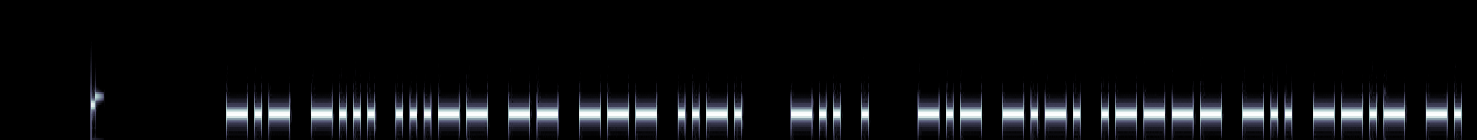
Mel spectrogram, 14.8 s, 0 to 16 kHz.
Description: Morse code, heard as a keyed tone, about 17 wpm, 700 Hz. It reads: KB3MOF DE KC1DQN
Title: USA Callsign DE Callsign 17wpm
